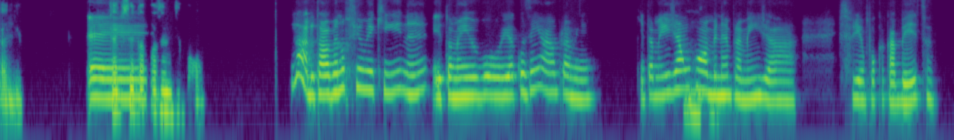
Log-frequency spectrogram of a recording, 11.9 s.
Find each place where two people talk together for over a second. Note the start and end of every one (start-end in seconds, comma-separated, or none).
none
